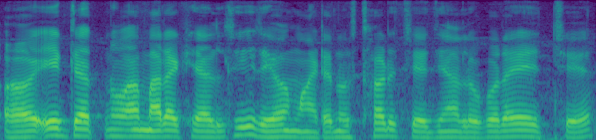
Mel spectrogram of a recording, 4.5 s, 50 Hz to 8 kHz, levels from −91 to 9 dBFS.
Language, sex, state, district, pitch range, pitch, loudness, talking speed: Gujarati, male, Gujarat, Gandhinagar, 120-135 Hz, 125 Hz, -16 LUFS, 190 wpm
